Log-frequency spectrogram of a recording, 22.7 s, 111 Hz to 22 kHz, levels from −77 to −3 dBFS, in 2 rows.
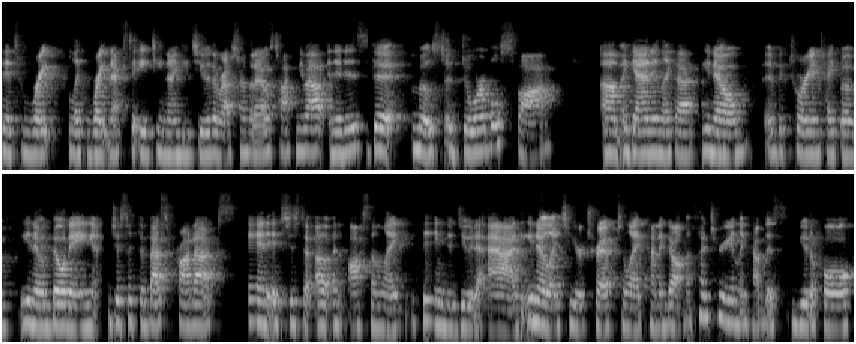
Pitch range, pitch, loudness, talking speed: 180-200 Hz, 185 Hz, -26 LUFS, 195 wpm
